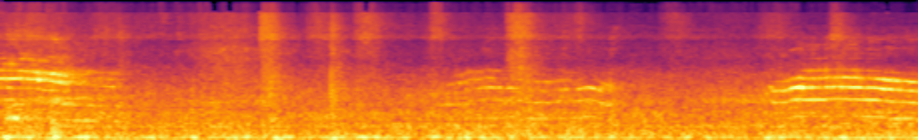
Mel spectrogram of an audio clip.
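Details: Female pet cat meowing indoors beside her owner; three short, arched, whining meows, one at the start, one midway and one near the end, over a low steady hum.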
